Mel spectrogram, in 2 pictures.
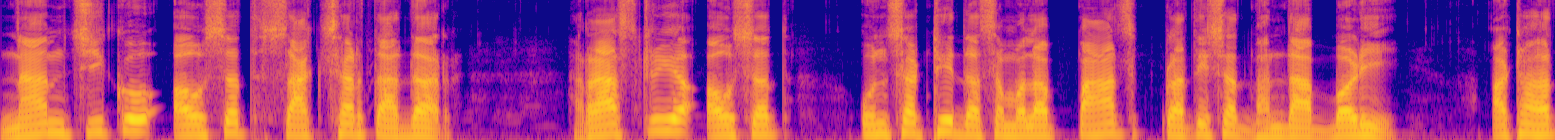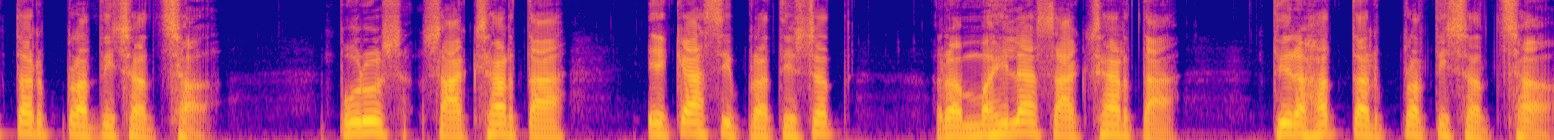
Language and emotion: Nepali, neutral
